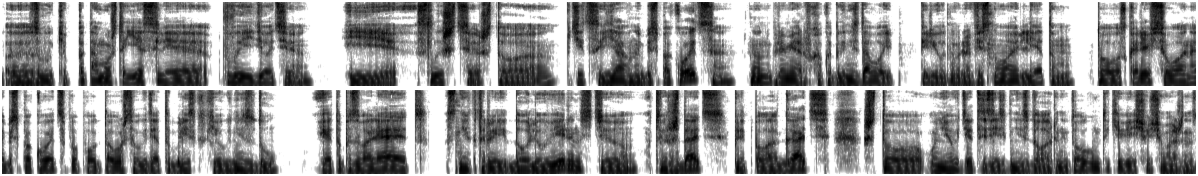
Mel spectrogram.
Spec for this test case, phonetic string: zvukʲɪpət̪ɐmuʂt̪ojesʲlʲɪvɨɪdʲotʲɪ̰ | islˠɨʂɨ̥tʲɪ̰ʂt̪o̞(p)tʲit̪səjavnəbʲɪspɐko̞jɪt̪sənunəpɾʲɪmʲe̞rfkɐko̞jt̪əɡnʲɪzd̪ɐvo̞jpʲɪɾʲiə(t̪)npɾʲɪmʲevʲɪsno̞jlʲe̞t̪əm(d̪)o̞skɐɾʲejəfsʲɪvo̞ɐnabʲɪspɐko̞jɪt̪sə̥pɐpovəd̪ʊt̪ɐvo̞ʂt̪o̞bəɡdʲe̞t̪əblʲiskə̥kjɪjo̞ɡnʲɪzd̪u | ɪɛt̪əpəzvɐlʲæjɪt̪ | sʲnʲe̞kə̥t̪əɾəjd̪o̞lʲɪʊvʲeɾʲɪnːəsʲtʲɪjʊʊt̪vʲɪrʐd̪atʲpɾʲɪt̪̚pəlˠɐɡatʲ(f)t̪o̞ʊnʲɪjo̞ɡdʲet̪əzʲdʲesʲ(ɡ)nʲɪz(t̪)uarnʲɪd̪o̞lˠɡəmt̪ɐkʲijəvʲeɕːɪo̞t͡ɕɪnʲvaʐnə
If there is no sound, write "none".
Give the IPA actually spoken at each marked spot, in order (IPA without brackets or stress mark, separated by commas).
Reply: p, t̪, t̪, ʂ, ɡ, d̪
